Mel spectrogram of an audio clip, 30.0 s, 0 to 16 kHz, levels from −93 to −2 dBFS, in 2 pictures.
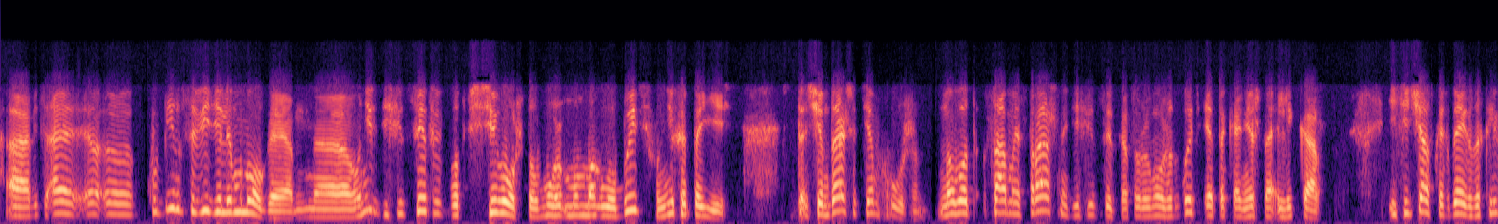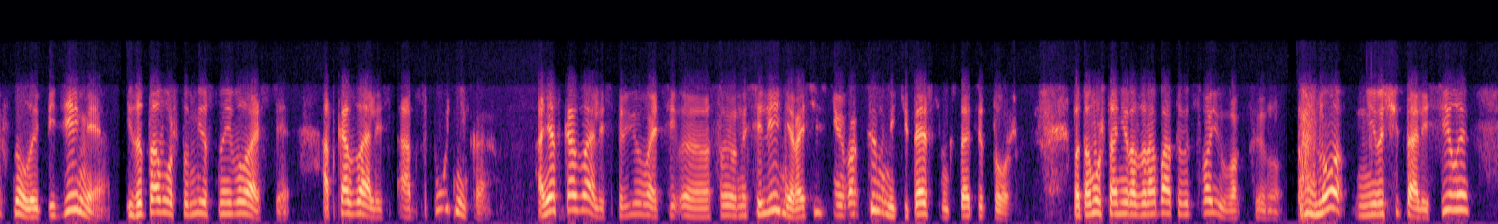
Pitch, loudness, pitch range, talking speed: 175 Hz, -17 LUFS, 150-200 Hz, 140 wpm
